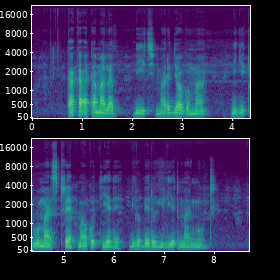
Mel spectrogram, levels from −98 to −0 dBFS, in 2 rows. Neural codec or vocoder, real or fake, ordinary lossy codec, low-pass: none; real; none; none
